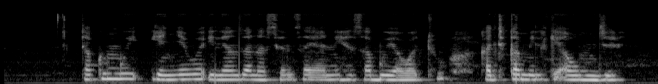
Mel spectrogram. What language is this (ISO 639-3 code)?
swa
